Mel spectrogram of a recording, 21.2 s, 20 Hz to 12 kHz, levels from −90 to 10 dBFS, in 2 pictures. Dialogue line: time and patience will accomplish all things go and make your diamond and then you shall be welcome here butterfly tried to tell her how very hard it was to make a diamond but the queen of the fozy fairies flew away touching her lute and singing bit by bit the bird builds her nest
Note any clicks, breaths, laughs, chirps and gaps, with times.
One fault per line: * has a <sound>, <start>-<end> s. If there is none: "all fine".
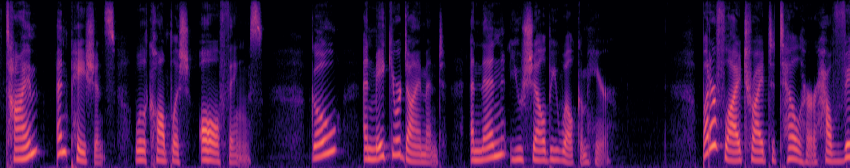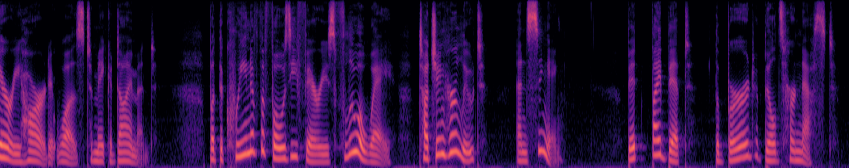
all fine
